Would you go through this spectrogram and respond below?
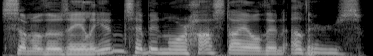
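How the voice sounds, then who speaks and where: A man working as game master, narrating a tabletop horror game in a theatrical, drawn-out storytelling manner with a gravelly voice. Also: fairly high pitch, animated.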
